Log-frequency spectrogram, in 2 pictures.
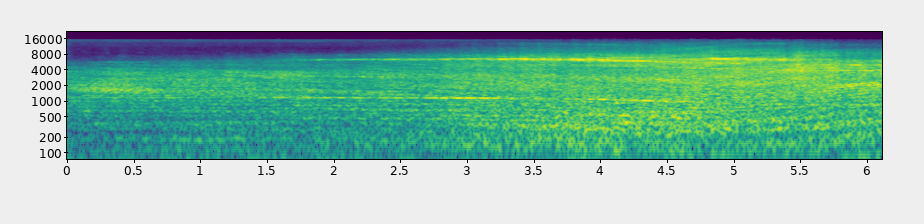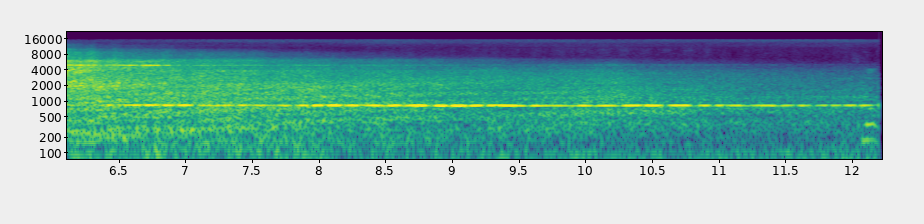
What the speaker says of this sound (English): Here comes the ATR though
